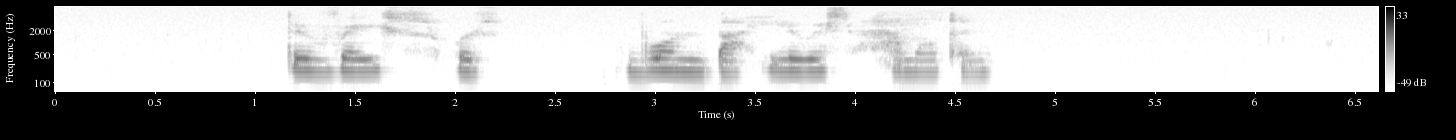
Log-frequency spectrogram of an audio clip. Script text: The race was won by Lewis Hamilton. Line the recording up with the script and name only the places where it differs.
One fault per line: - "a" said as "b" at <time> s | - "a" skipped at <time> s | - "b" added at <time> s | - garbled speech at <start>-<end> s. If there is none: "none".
none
